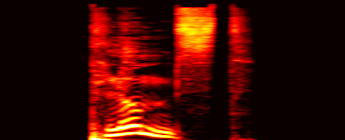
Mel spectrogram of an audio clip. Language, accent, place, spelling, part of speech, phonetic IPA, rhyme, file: German, Germany, Berlin, plumpst, verb, [plʊmpst], -ʊmpst, De-plumpst.ogg
- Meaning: inflection of plumpsen: 1. second-person singular/plural present 2. third-person singular present 3. plural imperative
